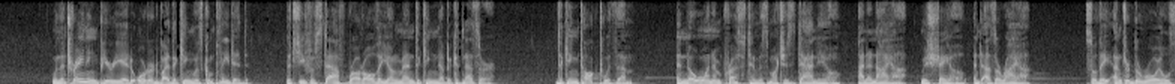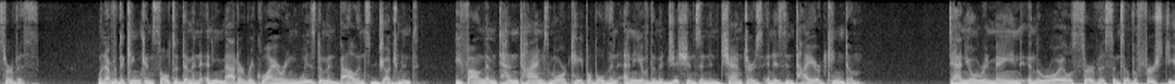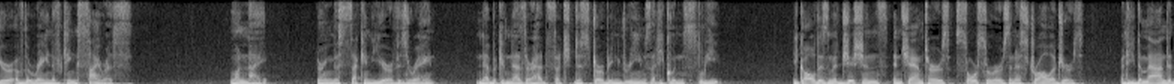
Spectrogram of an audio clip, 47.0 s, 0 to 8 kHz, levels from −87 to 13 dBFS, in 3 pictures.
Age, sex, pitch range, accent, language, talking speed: 50-69, male, 105-150 Hz, American, English, 155 wpm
